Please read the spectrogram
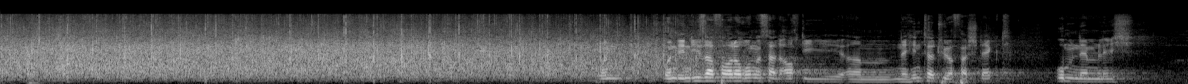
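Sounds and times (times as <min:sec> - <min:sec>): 
audience applause: 0:00.0 - 0:07.6
speech: 0:06.7 - 0:11.4.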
